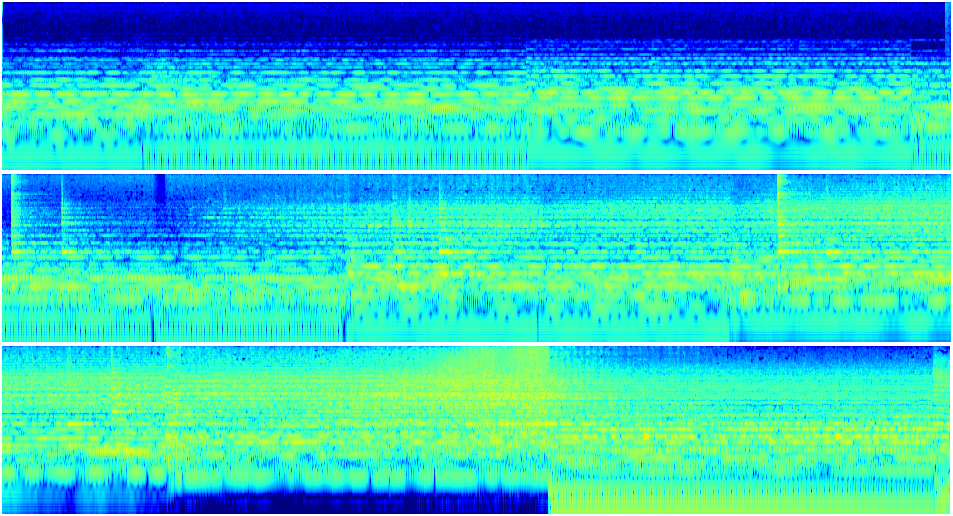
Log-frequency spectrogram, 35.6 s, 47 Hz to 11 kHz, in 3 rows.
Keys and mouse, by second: 0.1 click, 0.7 middle click, 4.1 middle click, 4.6 shift+click, 5.1 middle click, 6.9 shift+click, 7.3 shift+click, 8.4 shift+click, 12.2-14.2 middle drag, 14.6 middle click, 17.2 shift+click, 17.6 middle click, 18.1 middle click, 19.9 shift+click, 22.4 shift+click, 23.1 shift+click, 23.5 click, 24.1 shift+click, 25.4-26.5 drag, 28.1 click, 28.4 middle click, 28.8 shift+middle click, 29.3 middle click, 29.6 middle click, 31.5 KP_1, 33.1-35.3 shift+drag.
